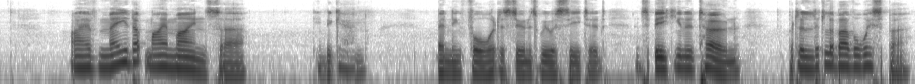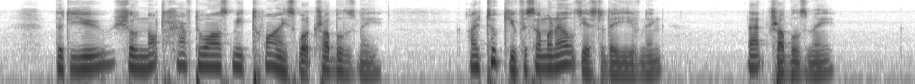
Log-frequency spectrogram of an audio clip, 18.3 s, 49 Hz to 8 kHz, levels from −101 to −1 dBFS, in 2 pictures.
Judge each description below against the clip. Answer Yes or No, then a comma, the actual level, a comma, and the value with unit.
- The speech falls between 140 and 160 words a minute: No, average, 170 wpm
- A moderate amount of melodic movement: No, wide, 6.8 semitones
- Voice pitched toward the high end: No, low, 125 Hz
